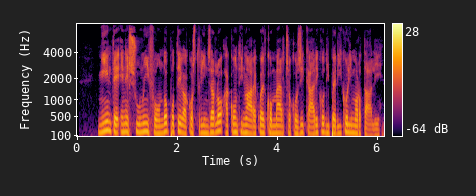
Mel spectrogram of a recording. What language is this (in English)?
Italian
